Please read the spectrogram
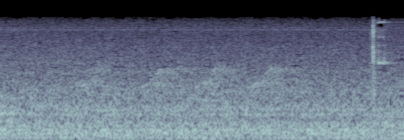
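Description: Steady background hiss and room noise, with one short, sharp high click just before the end.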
